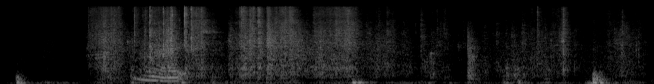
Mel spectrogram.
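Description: Stiff paper rustles and crinkles close by.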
